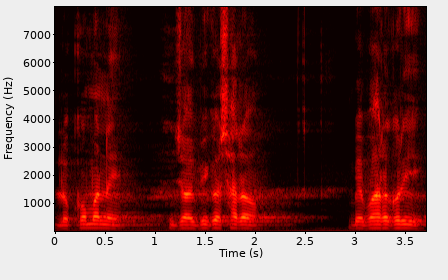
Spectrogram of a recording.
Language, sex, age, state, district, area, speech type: Odia, male, 45-60, Odisha, Nayagarh, rural, spontaneous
